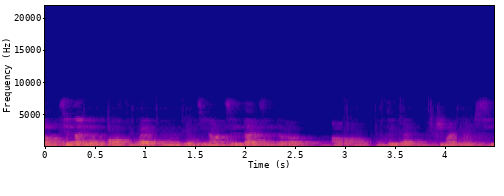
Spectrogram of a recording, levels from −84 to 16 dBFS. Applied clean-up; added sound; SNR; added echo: neural separator model SepFormer DNS4.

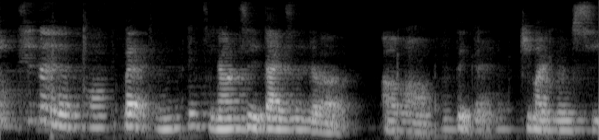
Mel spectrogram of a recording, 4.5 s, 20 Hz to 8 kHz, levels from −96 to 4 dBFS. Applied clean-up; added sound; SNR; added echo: neural mask model DeepFilterNet 3.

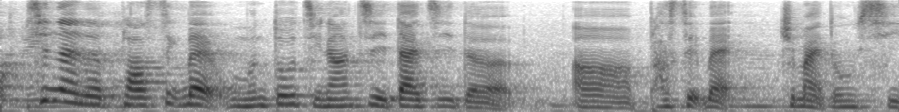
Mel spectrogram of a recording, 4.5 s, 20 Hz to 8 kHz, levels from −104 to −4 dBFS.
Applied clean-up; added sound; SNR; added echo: none; none; none; none.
